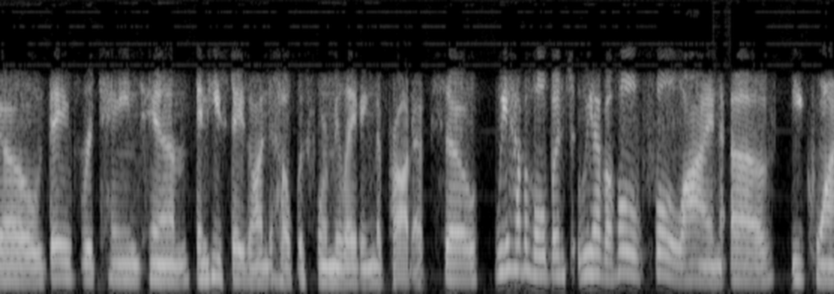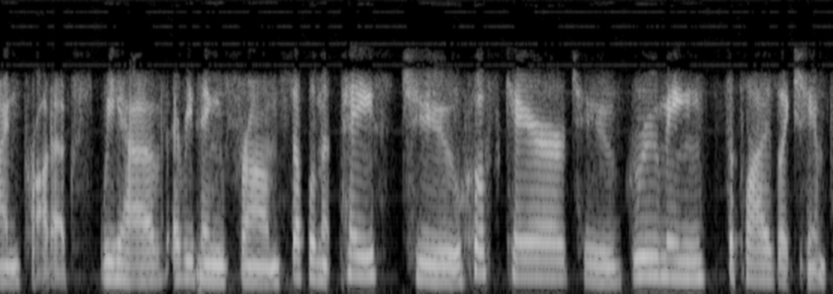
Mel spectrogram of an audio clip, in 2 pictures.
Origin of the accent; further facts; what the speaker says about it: Nashville, Tennessee, United States; I started riding when I was 4, and I grew up in Nashville showing hunters and jumpers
